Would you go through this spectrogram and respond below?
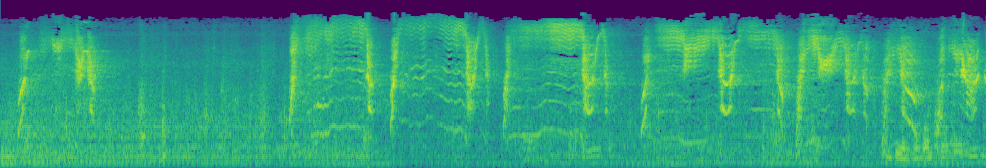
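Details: Baby monkey Leo Rainbow, hungry and angry, cries to its mother for milk: shrill, wavering screams in bursts that grow louder and more frequent after the third second, with a low steady hum underneath.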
